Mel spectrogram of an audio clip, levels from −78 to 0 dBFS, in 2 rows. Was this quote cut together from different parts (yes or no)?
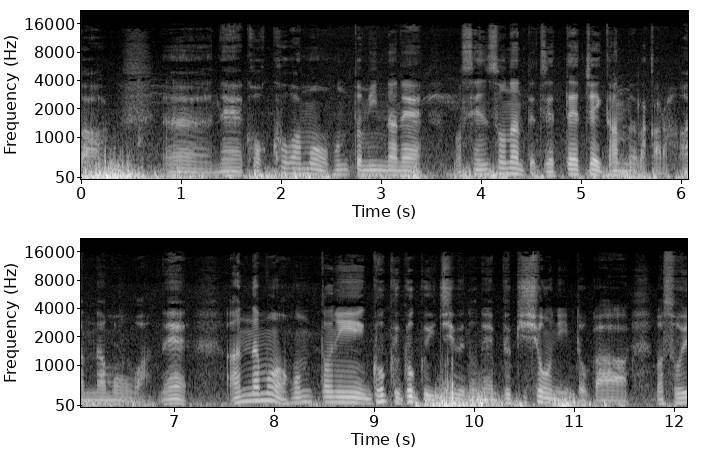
no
